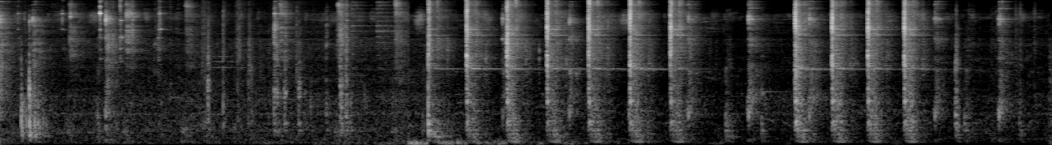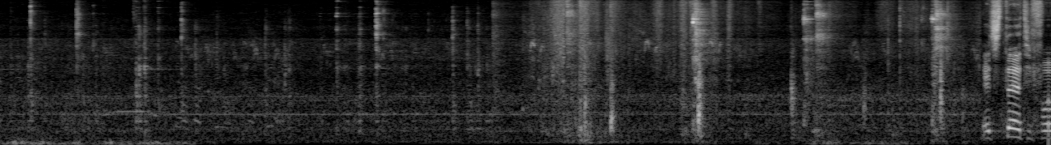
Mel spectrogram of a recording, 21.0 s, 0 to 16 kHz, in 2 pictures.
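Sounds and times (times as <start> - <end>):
hammer striking wood: 4.3 - 9.7.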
